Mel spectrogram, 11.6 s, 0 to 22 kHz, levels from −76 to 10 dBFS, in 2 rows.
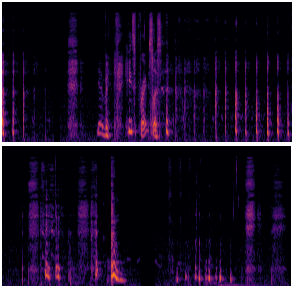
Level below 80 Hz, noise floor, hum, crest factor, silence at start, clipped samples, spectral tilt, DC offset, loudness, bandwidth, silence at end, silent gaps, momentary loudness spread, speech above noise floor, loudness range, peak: -62 dBFS; -64 dBFS; none; 24 dB; 0 s; under 0.1%; -4 dB/octave; under 0.1%; -31 LUFS; 16.5 kHz; 0.15 s; none; 18 LU; 36 dB; 5 LU; -8 dBFS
